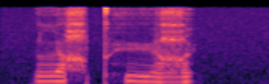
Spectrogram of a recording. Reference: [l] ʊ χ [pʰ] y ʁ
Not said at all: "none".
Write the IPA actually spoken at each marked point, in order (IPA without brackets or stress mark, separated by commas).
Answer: l, pʰ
